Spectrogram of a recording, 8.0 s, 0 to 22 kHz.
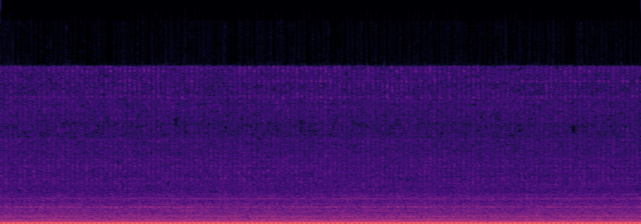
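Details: John Deere E180 mower single-cylinder, warm engine just after first oil change at 31.5 hours, running to check for leaks: steady even low thump about 200 beats per minute, no misses or knocks; healthy.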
